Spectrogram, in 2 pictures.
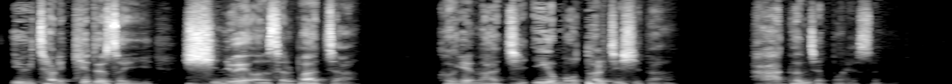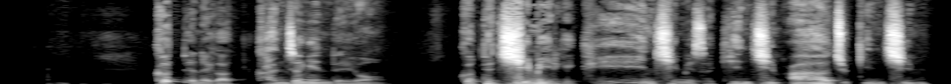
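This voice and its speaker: Gravelly, animated preaching man. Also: mid-range voice, moderate pace. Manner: colloquial, animated storytelling with repetition. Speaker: pastor. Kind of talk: revival sermon.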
